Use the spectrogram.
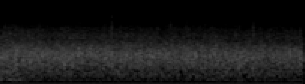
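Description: A crowd at a church sermon claps steadily for about two seconds, a dense, even patter of many hands with no voices on top.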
